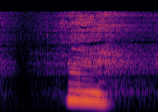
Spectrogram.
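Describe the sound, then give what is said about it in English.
A person yawns once, a short breathy vocal sound that slides downward in pitch and trails off, with no talking around it. “That was a real one. That was a real yawn, I promise.”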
